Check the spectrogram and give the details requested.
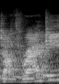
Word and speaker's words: Dothraki: Dothraki?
